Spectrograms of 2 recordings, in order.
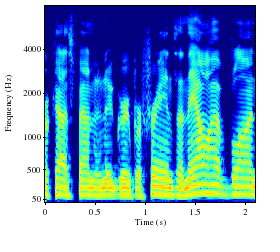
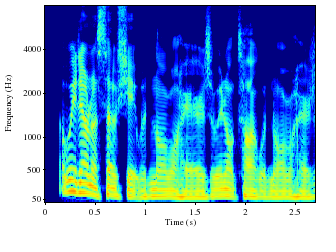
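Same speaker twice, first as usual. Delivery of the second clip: ordinary talk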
